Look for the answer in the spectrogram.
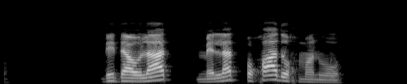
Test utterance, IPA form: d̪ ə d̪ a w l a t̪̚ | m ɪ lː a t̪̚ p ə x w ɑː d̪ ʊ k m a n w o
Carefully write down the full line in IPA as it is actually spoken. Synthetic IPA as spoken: d̪ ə d̪ a w l a t̪̚ | m ɪ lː a t̪̚ p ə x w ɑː d̪ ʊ x m a n w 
